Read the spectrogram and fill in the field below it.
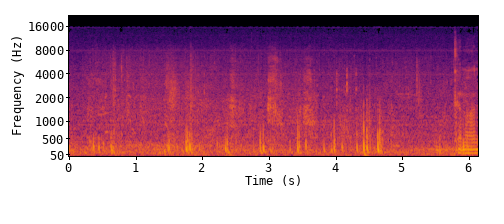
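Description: Show-jumping horse galloping in a competition arena, a run of rhythmic thudding hoofbeats, fairly close and steady, with a brief clatter near the end.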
